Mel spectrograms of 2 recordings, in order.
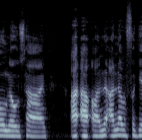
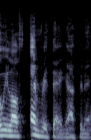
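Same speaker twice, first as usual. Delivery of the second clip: usual speaking voice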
